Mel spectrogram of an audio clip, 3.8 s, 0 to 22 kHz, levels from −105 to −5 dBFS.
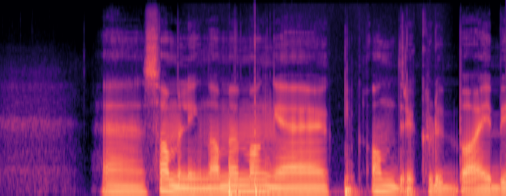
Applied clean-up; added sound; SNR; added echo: neural mask model RNNoise.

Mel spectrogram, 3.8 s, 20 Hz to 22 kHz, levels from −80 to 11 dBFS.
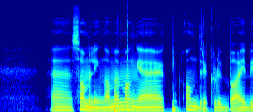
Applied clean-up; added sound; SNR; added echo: none; Raindrop / Drip; 9 dB; none.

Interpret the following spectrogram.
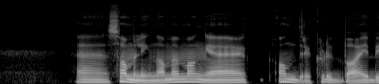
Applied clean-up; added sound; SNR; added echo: none; none; none; none.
